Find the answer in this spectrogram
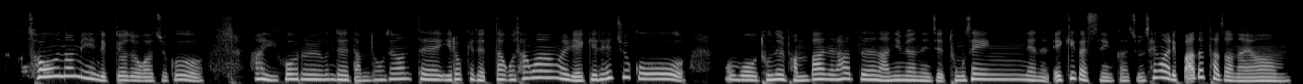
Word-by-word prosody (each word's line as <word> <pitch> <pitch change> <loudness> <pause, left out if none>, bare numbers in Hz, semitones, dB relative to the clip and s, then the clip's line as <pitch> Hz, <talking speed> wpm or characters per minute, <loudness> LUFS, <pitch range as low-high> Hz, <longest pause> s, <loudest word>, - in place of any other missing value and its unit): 그니까 - - -24
서운함이 365 -5 +2
느껴져 185 0 -1
가지고 175 +1 -2 0.4
아 255 0 +1
이거를 230 +2 +2
근데 220 -1 +1
남동생한테 225 +6 -1
이렇게 230 +3 -1
됐다고 215 +2 -1
상황을 290 -1 +1
얘기를 220 +7 +1
해주고 250 - +1 0.4
뭐 215 - -3
뭐 200 -1 +2
돈을 220 +2 +2
반반을 225 +5 +1
하든 230 -5 +1
아니면은 190 -1 +1
이제 165 0 -3
동생네는 225 -1 -1
아기가 220 +5 +1
있으니까 170 -2 -4
좀 165 - -7
생활이 300 -5 +2
빠듯하잖아요. 170 - 0
220 Hz, 345 characters per minute, -24 LUFS, 190-250 Hz, 0.4 s, 서운함이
